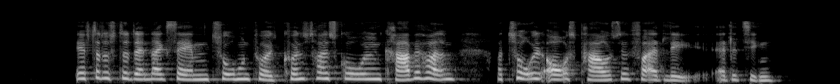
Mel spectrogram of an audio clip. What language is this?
Danish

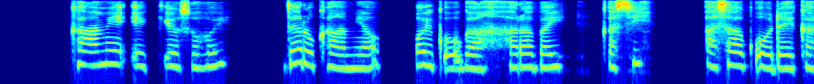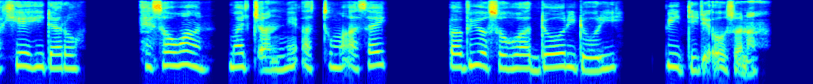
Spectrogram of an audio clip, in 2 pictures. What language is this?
Wolaytta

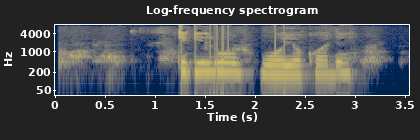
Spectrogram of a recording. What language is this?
Luo (Kenya and Tanzania)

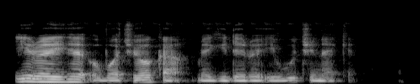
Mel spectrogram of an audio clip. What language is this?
Igbo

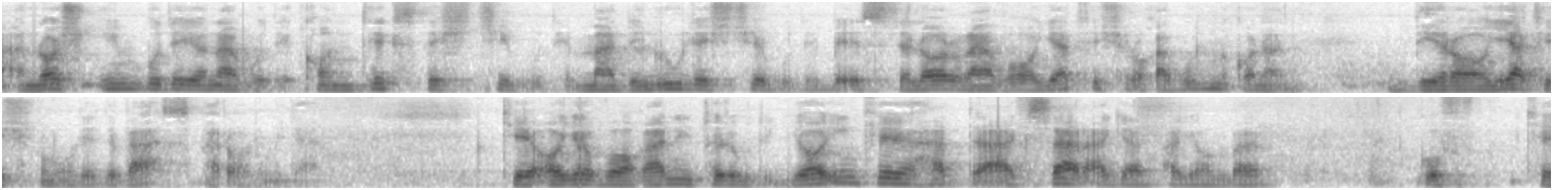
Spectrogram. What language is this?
Persian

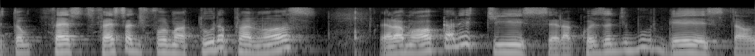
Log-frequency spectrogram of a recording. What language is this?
Portuguese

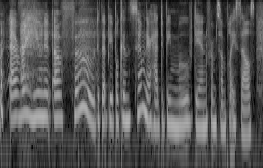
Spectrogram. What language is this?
English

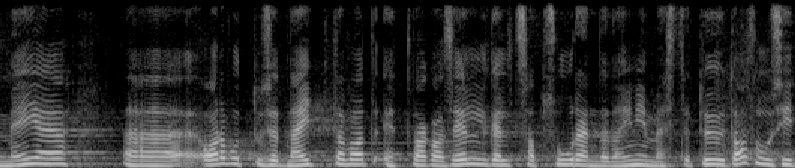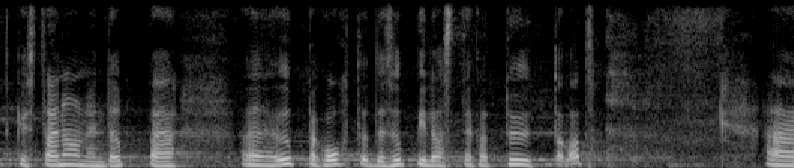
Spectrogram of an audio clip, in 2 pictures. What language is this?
Estonian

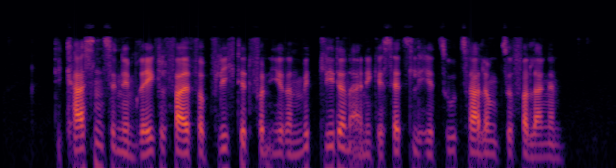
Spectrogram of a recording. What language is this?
German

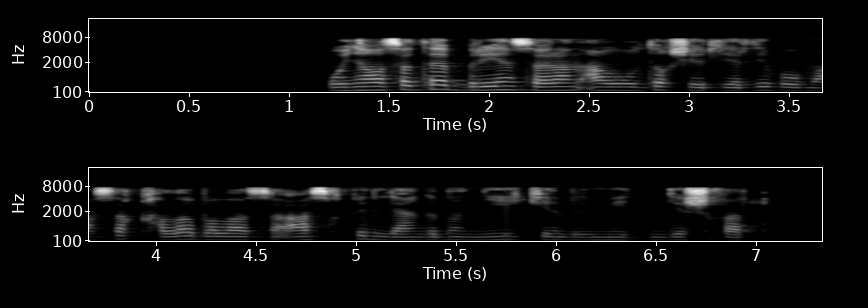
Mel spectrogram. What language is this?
Kazakh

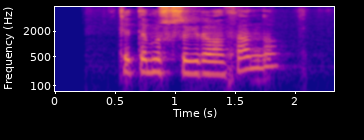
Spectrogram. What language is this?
Galician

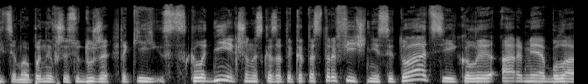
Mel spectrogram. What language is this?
Ukrainian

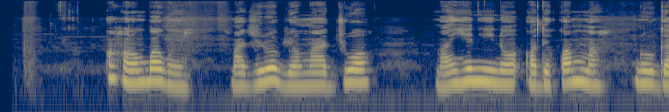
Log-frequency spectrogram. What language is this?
Igbo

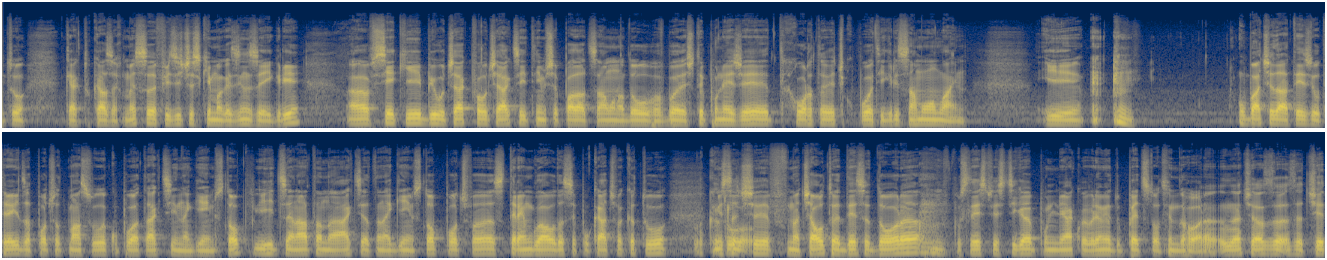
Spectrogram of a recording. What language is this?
Bulgarian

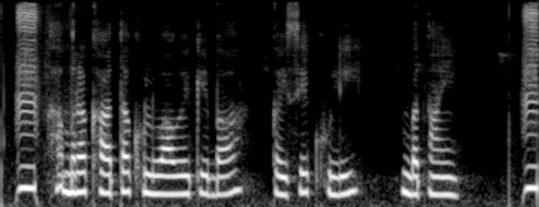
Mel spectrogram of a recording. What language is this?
Bhojpuri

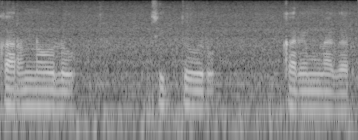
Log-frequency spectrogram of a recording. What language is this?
Telugu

